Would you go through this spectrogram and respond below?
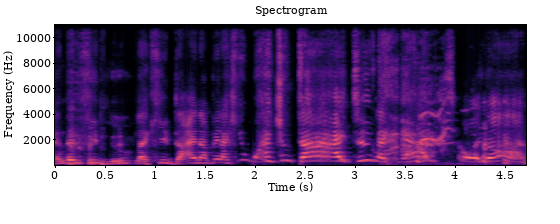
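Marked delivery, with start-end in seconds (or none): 1.8-4.7 very high, stretched-out, drawn-out shouting. Retelling reacting when his son dies in the game: imitating own shouting. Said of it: "just shouting at the kid".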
